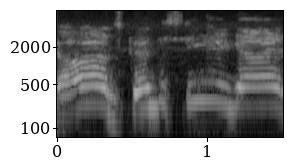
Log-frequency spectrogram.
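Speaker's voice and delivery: bright, cheerful, very high-pitched shout. A player's character walks away from a group, yelling cheerfully. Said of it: "can I be like yelling like".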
